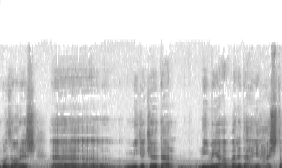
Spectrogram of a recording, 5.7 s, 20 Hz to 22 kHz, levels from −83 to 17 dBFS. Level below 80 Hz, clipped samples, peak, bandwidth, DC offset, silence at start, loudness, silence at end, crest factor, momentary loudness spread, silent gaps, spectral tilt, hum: -52 dBFS; under 0.1%; 0 dBFS; 16 kHz; under 0.1%; 0 s; -14 LUFS; 0 s; 14 dB; 10 LU; none; -5.5 dB/octave; none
